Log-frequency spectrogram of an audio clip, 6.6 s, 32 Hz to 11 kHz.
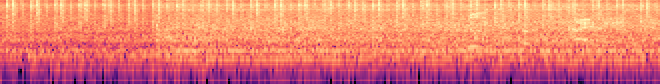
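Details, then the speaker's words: Arter A3-12 rotary surface grinder (12" wheel, 13" electromagnetic chuck, 220 V three-phase) running: a steady drone with light, regular ticking from the flat spindle drive belt's seam going around, no grinding or knocks. Normal, good-running machine. "really all the noise you hear is that the seam and the belt going around looking but it's a good running machine"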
